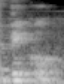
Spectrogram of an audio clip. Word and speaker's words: Diku: You must have noticed that this words which I've used here, Diku, it is not Diku, it's Diku. Okay, and Kiristan. These are the exact pronunciations which are used by the local people.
